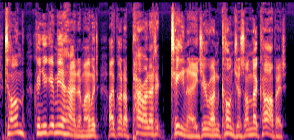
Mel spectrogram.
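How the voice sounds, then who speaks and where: A man's voice: fairly high pitch, expressive, quick pace, creaky, sharp tone, no room sound, clean studio sound, pitched above the performer's own voice, exaggerated voice. A man voicing a fussy, pompous club manager with a flustered, indignant and prim way of exclaiming. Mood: exasperated, panicky.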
